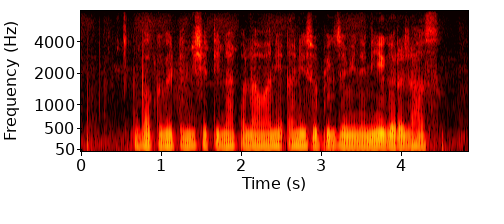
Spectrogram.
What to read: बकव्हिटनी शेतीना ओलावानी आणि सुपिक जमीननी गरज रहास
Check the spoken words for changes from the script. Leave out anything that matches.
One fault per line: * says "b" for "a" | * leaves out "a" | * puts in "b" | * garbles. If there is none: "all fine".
all fine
